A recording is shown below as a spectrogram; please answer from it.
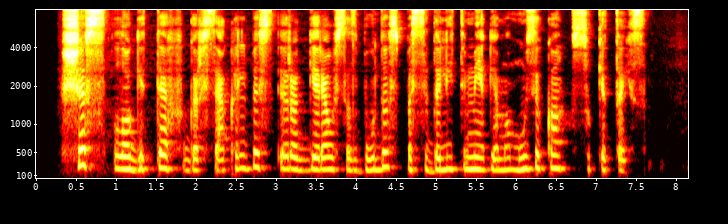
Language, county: Lithuanian, Panevėžys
